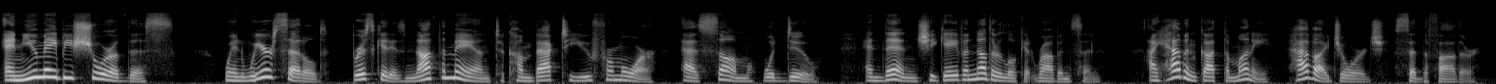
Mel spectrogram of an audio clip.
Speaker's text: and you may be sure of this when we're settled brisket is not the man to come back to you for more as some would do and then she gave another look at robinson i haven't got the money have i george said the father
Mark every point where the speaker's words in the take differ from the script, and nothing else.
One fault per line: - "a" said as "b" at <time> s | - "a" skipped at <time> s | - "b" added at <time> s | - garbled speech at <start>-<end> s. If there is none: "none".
none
